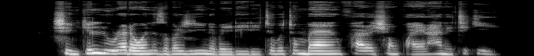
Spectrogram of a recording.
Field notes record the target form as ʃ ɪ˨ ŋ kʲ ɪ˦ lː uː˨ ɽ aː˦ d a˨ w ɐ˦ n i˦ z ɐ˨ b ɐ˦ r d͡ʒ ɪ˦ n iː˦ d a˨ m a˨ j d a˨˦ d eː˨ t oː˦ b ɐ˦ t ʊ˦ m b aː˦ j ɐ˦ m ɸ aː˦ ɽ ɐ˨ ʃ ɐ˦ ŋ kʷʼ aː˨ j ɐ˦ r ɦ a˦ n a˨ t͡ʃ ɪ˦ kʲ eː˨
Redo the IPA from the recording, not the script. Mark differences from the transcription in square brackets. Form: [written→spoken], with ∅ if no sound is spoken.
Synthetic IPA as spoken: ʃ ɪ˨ ŋ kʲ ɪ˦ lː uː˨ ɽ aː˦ d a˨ w ɐ˦ n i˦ z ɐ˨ b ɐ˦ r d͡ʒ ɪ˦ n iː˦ d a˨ [m→b] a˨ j d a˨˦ d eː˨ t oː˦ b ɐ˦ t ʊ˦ m b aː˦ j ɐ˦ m ɸ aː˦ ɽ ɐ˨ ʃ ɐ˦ ŋ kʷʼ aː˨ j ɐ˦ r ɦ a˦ n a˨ t͡ʃ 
